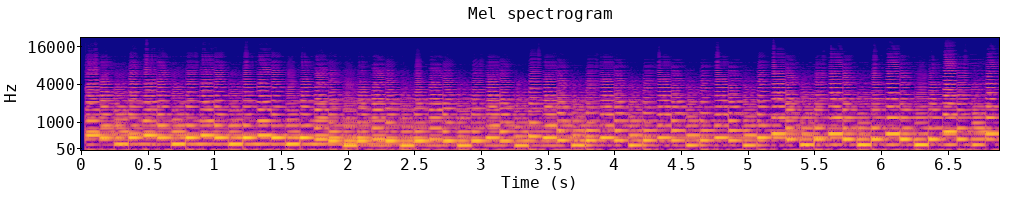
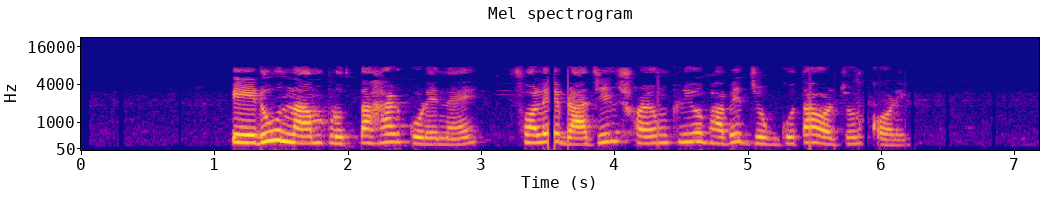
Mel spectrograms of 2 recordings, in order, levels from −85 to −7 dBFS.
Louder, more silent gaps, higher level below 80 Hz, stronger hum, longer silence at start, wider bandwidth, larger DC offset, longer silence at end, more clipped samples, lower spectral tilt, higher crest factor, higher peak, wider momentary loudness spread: second, -20 LUFS vs -17 LUFS; neither; first, -50 dBFS vs -60 dBFS; neither; second, 0 s vs 1.15 s; first, 13 kHz vs 8 kHz; neither; second, 0 s vs 1 s; neither; first, -6.5 dB/octave vs -3.5 dB/octave; second, 10 dB vs 18 dB; second, -8 dBFS vs 0 dBFS; second, 4 LU vs 14 LU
